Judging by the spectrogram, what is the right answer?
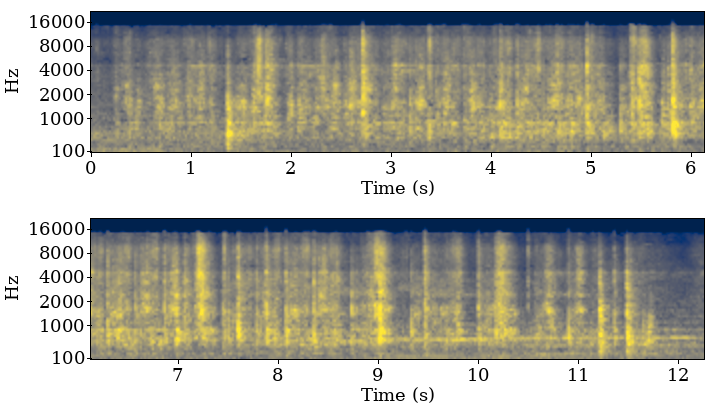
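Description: Steel spoon stirring flour and water into a batter in a bowl: irregular scraping and clicking of the spoon against the bowl as the lumps are worked out.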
